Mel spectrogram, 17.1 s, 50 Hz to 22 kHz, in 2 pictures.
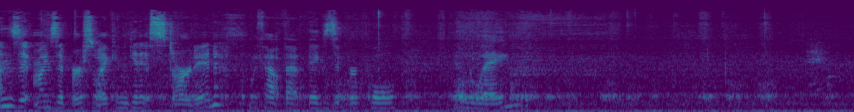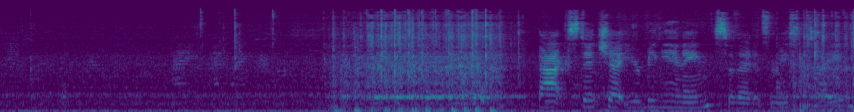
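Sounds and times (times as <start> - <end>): sewing machine stitching: 11.8 - 13.8, 16.4 - 17.0.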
